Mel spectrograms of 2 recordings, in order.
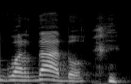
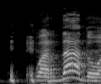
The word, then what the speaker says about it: Guardado: Je veux dire bienvenue et merci beaucoup à ses parents, Marlène Richer et Hector Guardado. Guardado, hein? Tantôt, je pense que j'ai dit Guardado.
